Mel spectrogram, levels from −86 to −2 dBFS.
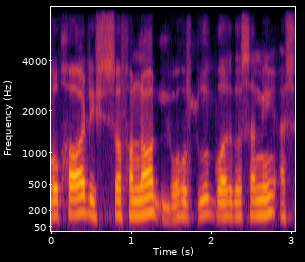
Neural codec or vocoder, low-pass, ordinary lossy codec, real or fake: codec, 16 kHz, 0.8 kbps, ZipCodec; 7.2 kHz; none; fake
